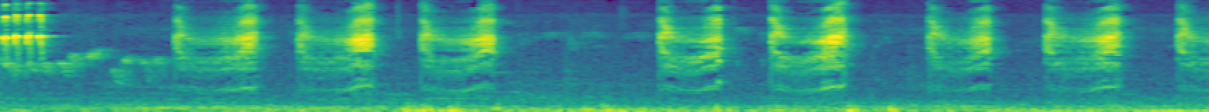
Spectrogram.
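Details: Long-tailed shrike in vigorous "isian" fill song: harsh, raspy notes repeated roughly every second, opened by a few sharp clicks.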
